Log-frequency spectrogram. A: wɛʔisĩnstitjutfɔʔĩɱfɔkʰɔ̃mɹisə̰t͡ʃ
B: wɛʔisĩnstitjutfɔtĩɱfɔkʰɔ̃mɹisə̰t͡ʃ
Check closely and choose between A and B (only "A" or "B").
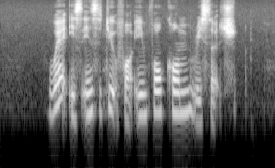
A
